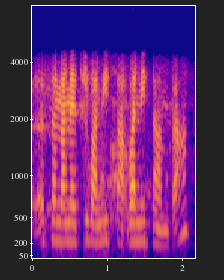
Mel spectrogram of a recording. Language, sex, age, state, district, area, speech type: Kannada, female, 18-30, Karnataka, Bangalore Urban, rural, conversation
